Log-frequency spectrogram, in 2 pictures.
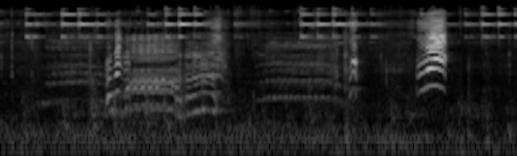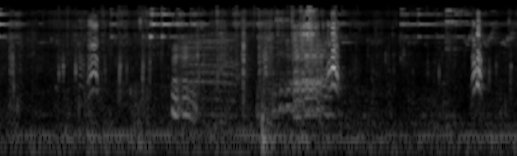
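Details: Totapuri goat, a doe with two kids, at a farm in Jaunpur, Uttar Pradesh, India; a series of shaky, nasal bleats of varied pitch, one sharp high cry midway, with faint ringing and low hum.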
